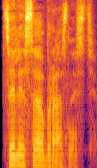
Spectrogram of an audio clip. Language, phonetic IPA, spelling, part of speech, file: Russian, [t͡sɨlʲɪsɐɐˈbraznəsʲtʲ], целесообразность, noun, Ru-целесообразность.ogg
- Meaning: reasonability, suitability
